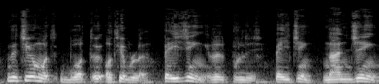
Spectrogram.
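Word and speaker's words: Beijing: 중국에 있는 지명 같은 것도 북경이라고 하고 지금도 북경이라고 많이 하던데 그건 한국식 발음이거든. 북경이라는 건 북경 남경 뭐 응?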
